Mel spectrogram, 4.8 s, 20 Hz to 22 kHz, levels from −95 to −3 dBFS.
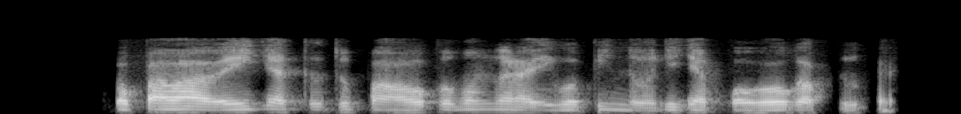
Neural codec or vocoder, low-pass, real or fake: codec, 44.1 kHz, 2.6 kbps, DAC; 5.4 kHz; fake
